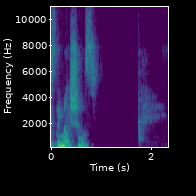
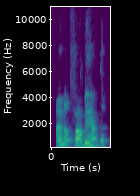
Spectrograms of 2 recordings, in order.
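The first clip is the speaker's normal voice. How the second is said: ordinary talk, nothing marked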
